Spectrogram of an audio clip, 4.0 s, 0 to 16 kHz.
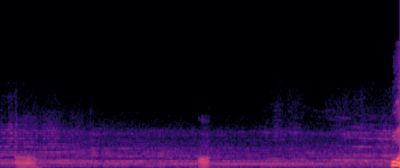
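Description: Faint, steady drone of Formula 1 cars' engines from race broadcast footage, several held pitches with no rise or fall.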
